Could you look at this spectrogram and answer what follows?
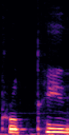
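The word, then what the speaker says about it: propane: 집에서 쓰는 프로판 께 쓰는 프로판 이 아니고 프로 페인 이라고 하죠 그죠 그래서 r 케인 중 가장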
